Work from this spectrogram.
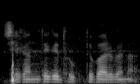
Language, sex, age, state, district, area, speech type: Bengali, male, 18-30, West Bengal, Uttar Dinajpur, urban, spontaneous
